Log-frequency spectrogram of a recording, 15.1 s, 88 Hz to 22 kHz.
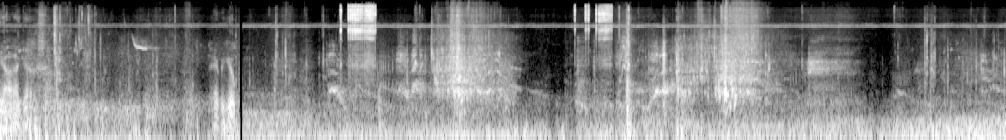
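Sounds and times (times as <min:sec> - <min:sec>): sharp clicks: 0:05.1 - 0:05.7, 0:08.6 - 0:09.4.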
